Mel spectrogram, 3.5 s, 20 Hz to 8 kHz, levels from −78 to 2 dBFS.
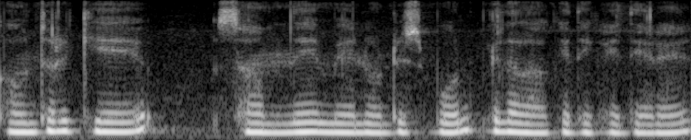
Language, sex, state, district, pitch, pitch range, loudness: Hindi, female, Arunachal Pradesh, Papum Pare, 195 Hz, 190-210 Hz, -13 LUFS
